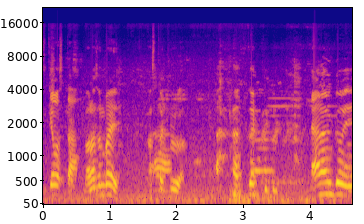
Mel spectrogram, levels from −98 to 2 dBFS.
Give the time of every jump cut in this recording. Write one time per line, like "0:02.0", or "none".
0:02.7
